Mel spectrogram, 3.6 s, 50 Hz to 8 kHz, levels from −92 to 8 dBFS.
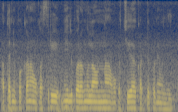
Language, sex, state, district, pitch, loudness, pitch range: Telugu, male, Telangana, Hyderabad, 125 Hz, -17 LUFS, 120-125 Hz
